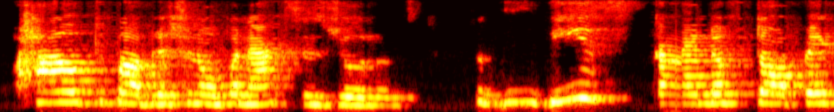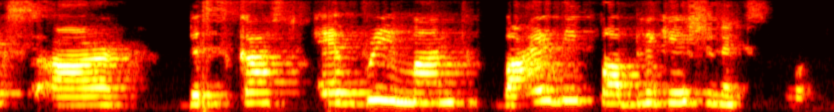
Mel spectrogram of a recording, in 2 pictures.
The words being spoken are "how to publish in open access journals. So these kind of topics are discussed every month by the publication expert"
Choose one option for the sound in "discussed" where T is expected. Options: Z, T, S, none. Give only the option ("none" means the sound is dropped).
T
